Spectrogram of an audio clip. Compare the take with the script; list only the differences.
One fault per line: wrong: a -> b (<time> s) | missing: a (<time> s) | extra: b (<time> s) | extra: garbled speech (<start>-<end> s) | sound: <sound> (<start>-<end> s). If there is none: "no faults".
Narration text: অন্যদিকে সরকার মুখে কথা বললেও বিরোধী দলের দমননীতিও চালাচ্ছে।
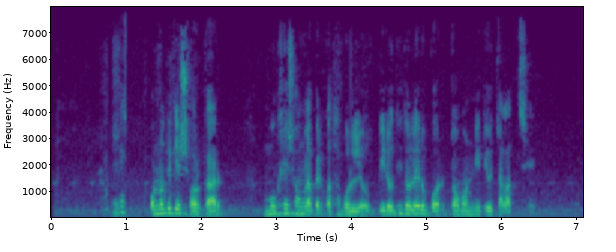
sound: laugh (0.8-1.0 s)
extra: সংলাপের (3.3 s)
extra: ওপর (5.0 s)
